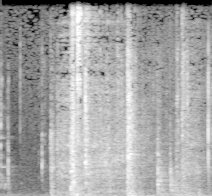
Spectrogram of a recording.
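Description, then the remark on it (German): A filing cabinet drawer behind a sales manager's chair slides open with a rough, rumbling scrape lasting about two seconds, with a couple of louder rattling surges along the way. “Der Verkaufsleiter dreht sich zu dem Aktenschrank hinter seinem Stuhl um.”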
